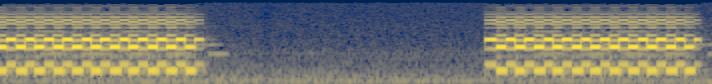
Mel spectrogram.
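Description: A telephone rings twice, each ring a bright, steady electronic trill lasting about a second, separated by a short quiet gap. The ringing is clear, with no voices.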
